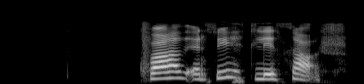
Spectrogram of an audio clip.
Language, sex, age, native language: Icelandic, male, 10, Icelandic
